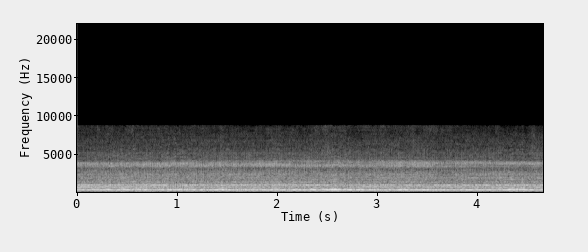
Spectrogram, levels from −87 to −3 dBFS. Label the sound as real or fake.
fake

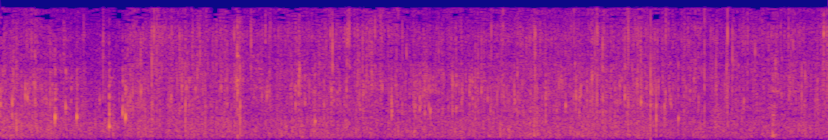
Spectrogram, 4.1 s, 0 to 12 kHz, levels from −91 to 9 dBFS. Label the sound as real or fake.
real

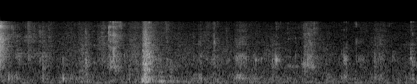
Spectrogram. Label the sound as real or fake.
real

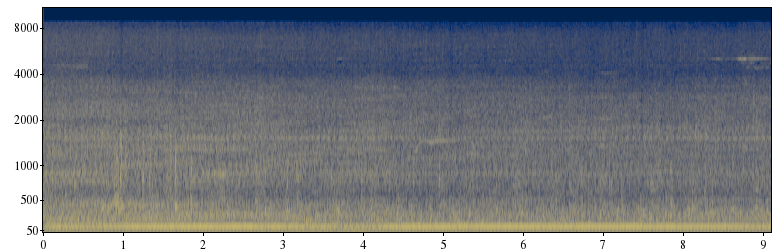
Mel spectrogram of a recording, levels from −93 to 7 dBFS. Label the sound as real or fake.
real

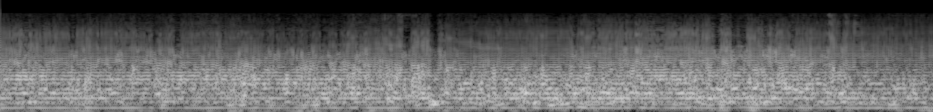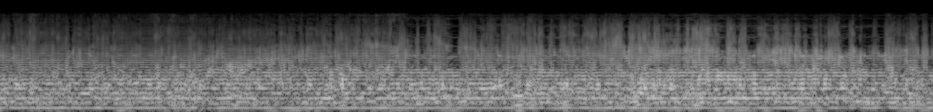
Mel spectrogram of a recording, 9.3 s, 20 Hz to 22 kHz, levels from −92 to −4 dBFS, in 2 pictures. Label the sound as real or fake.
fake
